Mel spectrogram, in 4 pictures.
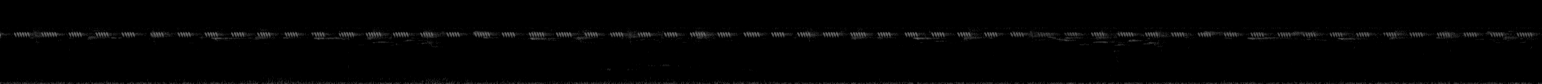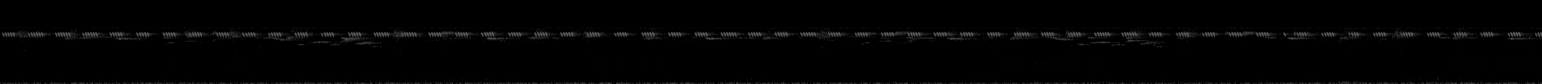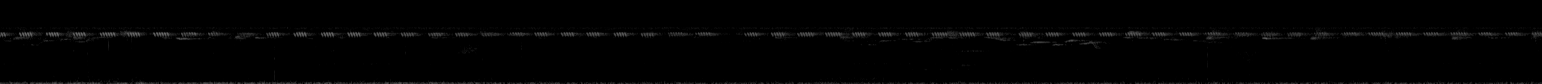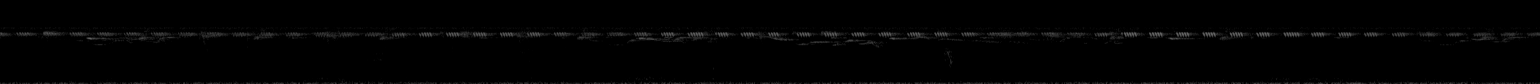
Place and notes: {"title": "草湳溼地, 埔里鎮桃米里, Taiwan - Bird and Insects sounds", "date": "2016-07-13 04:55:00", "description": "in the wetlands, Bird sounds, Insects sounds", "latitude": "23.95", "longitude": "120.91", "altitude": "584", "timezone": "Asia/Taipei"}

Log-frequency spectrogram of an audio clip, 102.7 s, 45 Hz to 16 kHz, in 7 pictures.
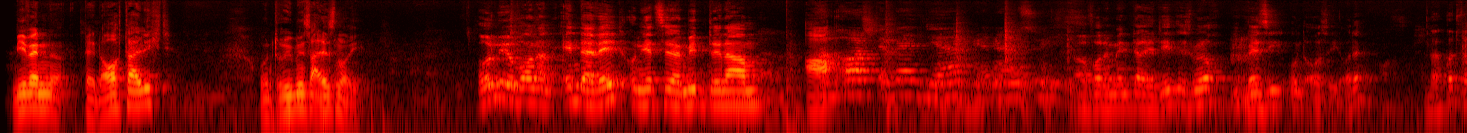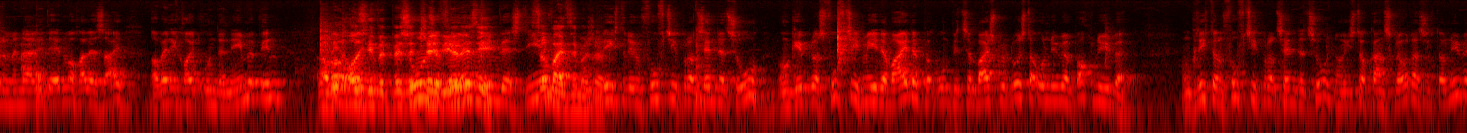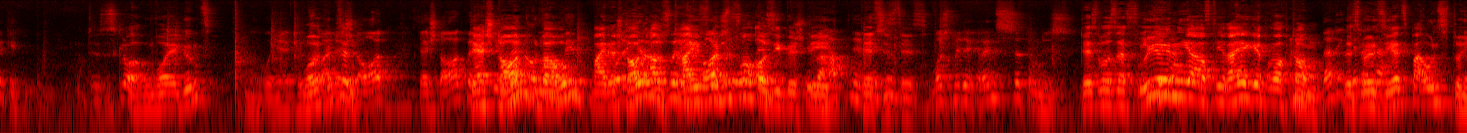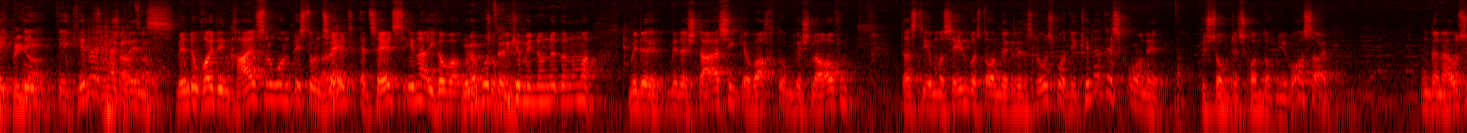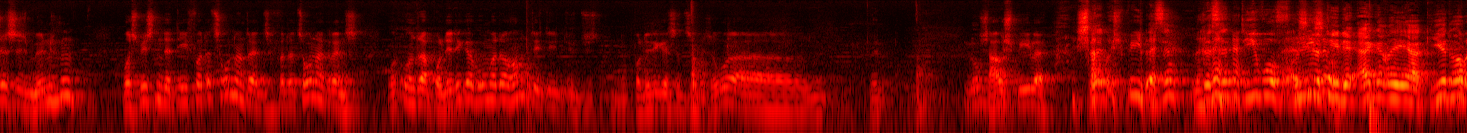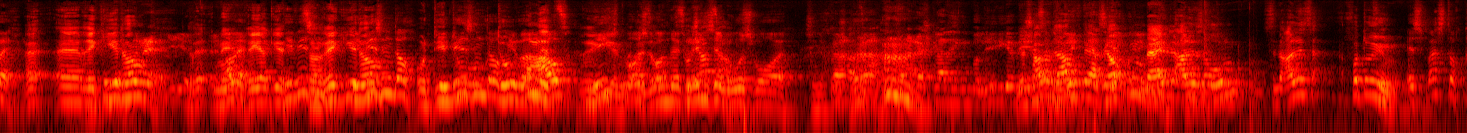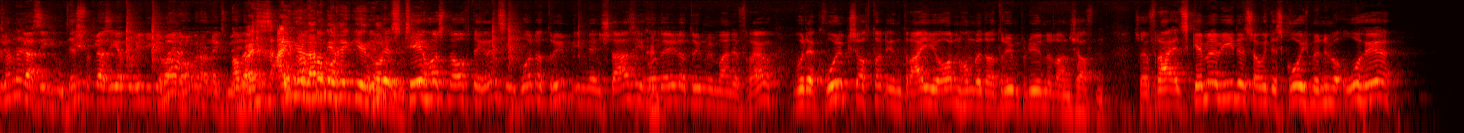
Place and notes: {"title": "nordhalben - waldlust", "date": "2009-08-18 17:11:00", "description": "Produktion: Deutschlandradio Kultur/Norddeutscher Rundfunk 2009", "latitude": "50.37", "longitude": "11.52", "altitude": "485", "timezone": "Europe/Berlin"}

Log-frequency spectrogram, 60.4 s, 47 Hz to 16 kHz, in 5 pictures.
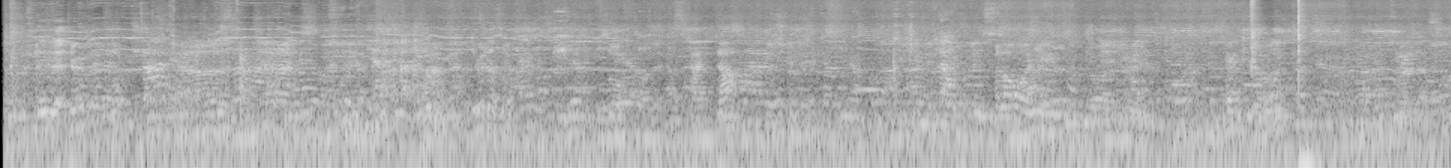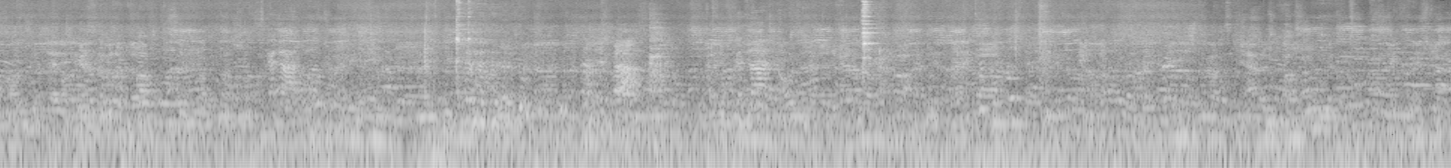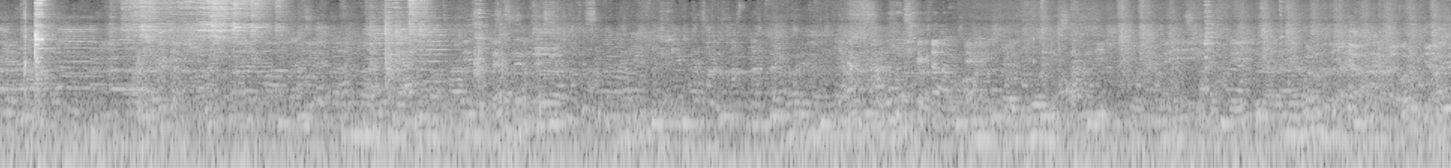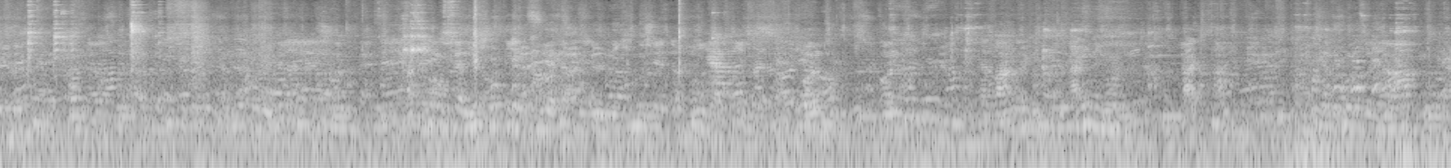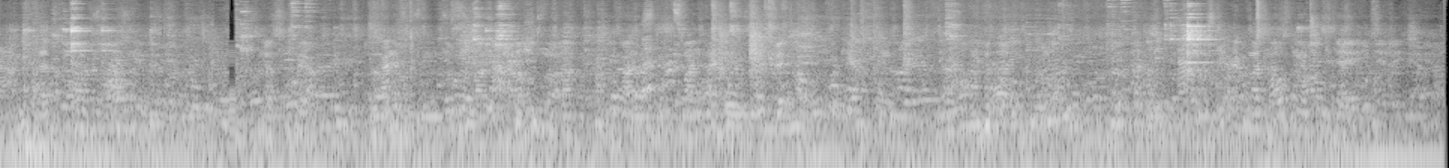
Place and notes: {"title": "café sur, inside - cologne, wormser str, cafe sur", "date": "2009-08-02 15:28:00", "description": "small and crowded local cafe in the afternoon\nsoundmap nrw: social ambiences/ listen to the people in & outdoor topographic field recordings", "latitude": "50.92", "longitude": "6.95", "altitude": "51", "timezone": "Europe/Berlin"}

